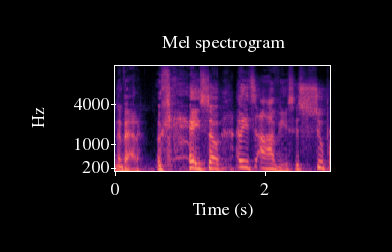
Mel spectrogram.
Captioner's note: laugh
